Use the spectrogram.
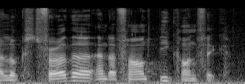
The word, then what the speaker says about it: bcfg2: Then I looked further, and I found bconfig. Yes, it's spelled bcfg2, but the developers all just call it bconfig for short.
